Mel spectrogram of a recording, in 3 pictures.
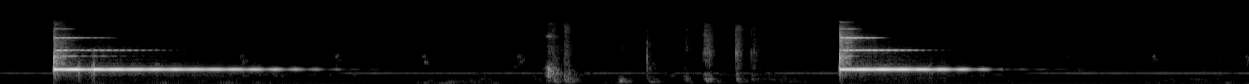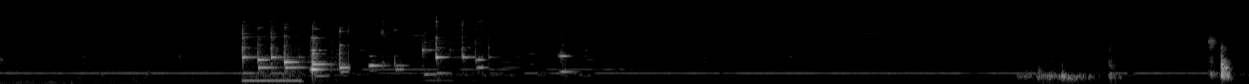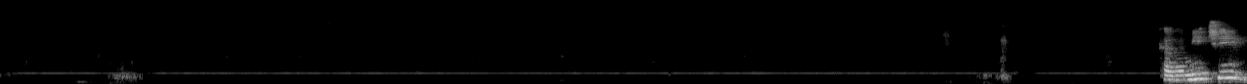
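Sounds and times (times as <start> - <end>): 
clear resonant bell strikes: 0.6 - 3.2, 8.4 - 10.1
short cluster of scattered tones: 9.7 - 36.3
speech: 36.6 - 37.4.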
